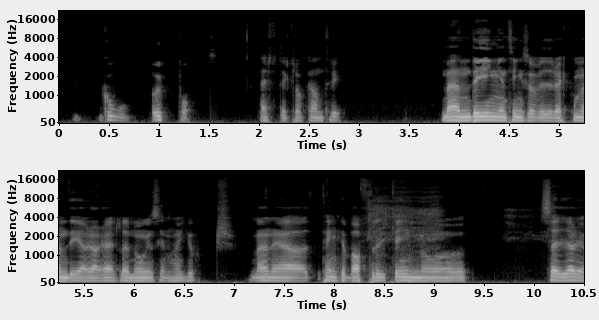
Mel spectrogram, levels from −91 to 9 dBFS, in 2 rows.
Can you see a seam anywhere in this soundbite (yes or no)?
no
